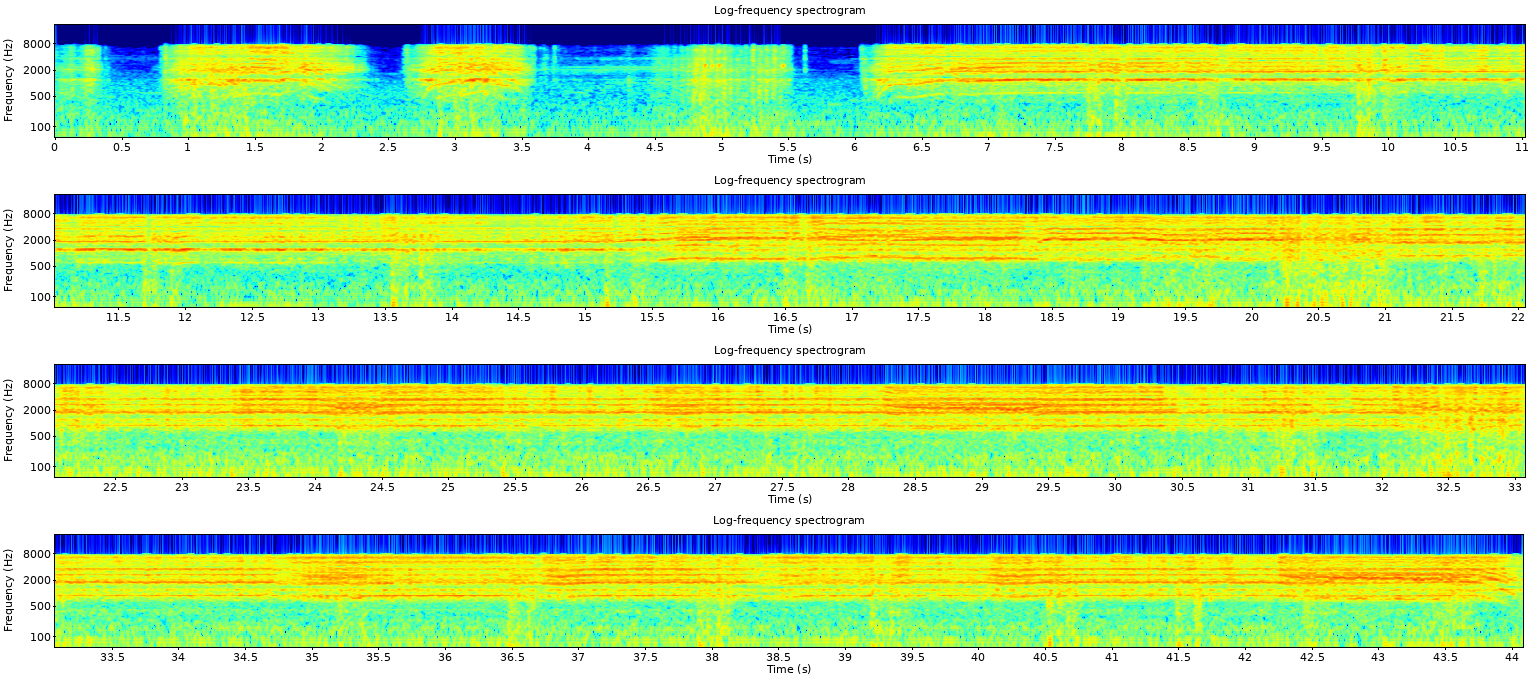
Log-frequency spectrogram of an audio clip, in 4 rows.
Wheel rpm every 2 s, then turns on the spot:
70, 50, 20, 130, 160, 160, 160, 170, 200, 200, 220, 230, 230, 230, 220, 230, 230, 230, 230, 230, 230, 170.
2-4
